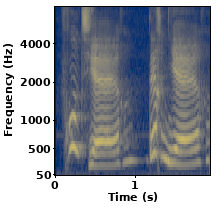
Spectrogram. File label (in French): frontière — dernière, francais Phonetique Semi-voyelles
